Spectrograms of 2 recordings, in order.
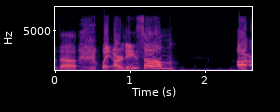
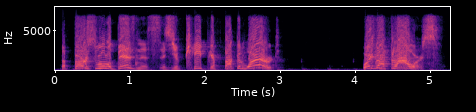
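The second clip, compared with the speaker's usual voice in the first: gruff, higher-pitched goblin boss; gravelly sly hobgoblin; 8 semitones higher than usual. Acted. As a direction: snarl it like a greedy goblin crime boss. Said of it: "You hear a gruff voice".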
